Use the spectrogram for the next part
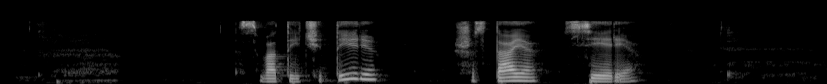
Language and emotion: Russian, neutral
